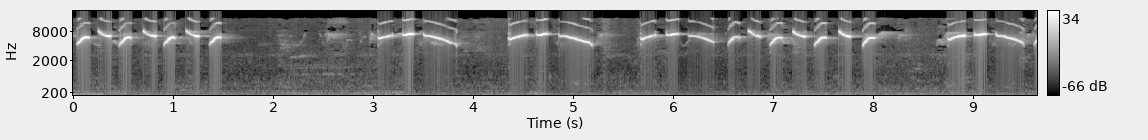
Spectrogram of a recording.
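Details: Van Hasselt's sunbird, called kolibri wulung muncang daun, singing energetically: fast volleys of tiny high-pitched arched whistles alternating with slower, longer slurred notes, in repeated phrases across nearly ten seconds.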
